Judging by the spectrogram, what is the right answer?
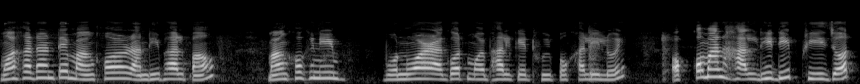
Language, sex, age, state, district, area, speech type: Assamese, female, 45-60, Assam, Charaideo, urban, spontaneous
